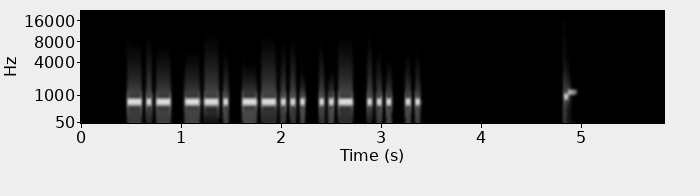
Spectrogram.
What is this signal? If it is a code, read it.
Morse code, heard as a keyed tone, about 25 wpm, 700 Hz. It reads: KG7USI
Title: USA Call Signs - 6 Characters - 3x Character Spacing - 25wpm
